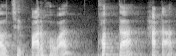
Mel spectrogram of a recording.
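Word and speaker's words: 걷다: বা হচ্ছে পার হওয়া খত্তা হাঁটা ত ধ্বনির পরে যদি আবার ত ধ্বনি আসে তখন দুইটা মিলেই তটা উচ্চারণ হয় খত্তা হাঁটা ছিলগুন সিগান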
